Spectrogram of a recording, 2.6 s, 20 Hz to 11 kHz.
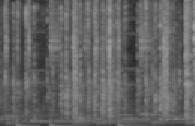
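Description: Several quiet keystrokes on an Aula S99 gaming keyboard with silicone membrane switches land as soft, muted taps at an irregular rhythm, close up and without speech.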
